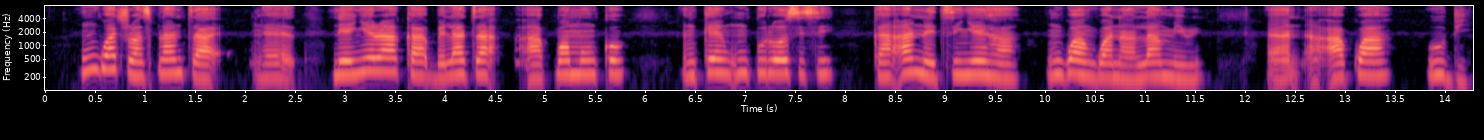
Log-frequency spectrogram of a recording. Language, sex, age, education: Igbo, female, 15-29, tertiary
